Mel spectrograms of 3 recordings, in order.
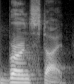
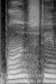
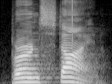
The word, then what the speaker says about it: Bernstein: Though we should probably pronounce it the way his family pronounces it, and that would be Bernstein.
